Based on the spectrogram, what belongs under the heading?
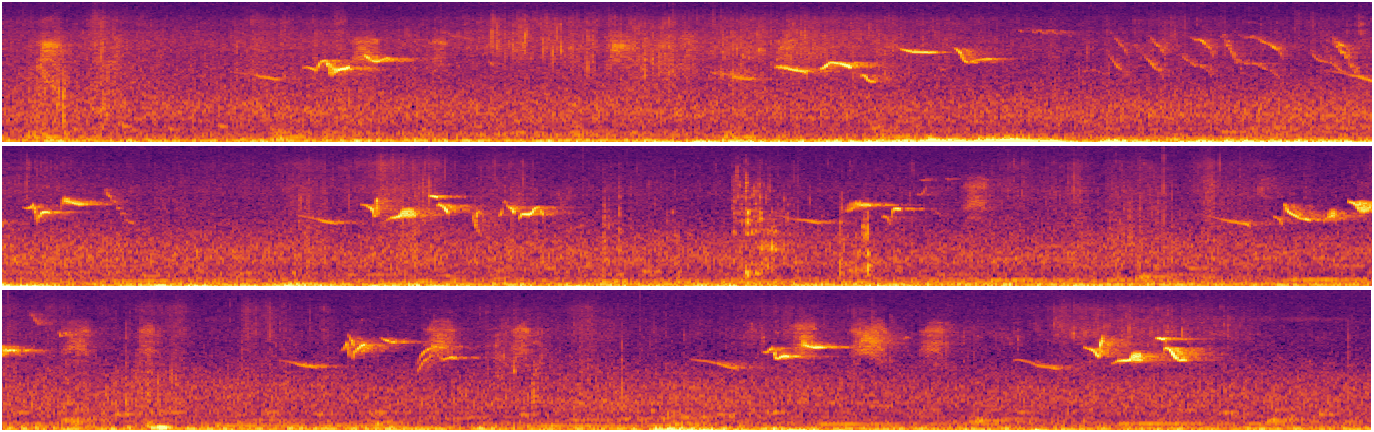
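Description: Birds chirping repeatedly in short, quickly gliding notes, over a low background rumble.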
